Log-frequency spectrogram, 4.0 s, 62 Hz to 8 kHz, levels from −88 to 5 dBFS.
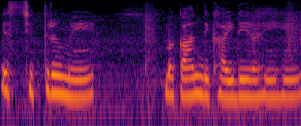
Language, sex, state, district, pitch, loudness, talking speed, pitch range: Hindi, female, Uttar Pradesh, Etah, 195 Hz, -28 LUFS, 120 wpm, 185-215 Hz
